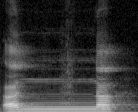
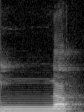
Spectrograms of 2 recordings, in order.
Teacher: bagaimana dengung di sini Anna dengan dengung di sampingnya lagi Inna mesti seimbang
